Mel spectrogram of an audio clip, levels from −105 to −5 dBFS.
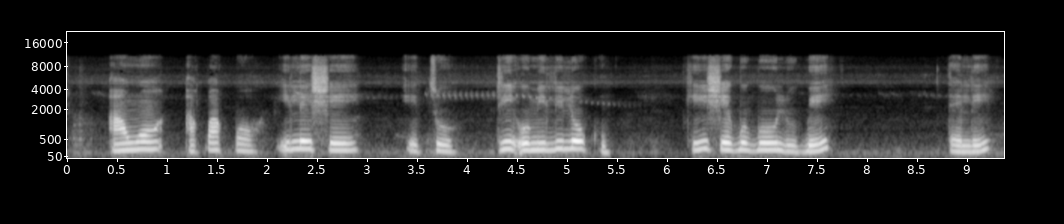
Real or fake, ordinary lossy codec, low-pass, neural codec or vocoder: real; MP3, 96 kbps; 10.8 kHz; none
